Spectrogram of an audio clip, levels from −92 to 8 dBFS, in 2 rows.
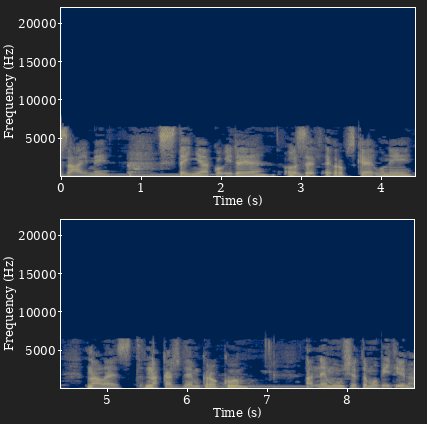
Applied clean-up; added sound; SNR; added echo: classical method Wiener filter.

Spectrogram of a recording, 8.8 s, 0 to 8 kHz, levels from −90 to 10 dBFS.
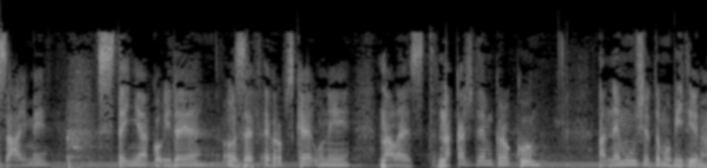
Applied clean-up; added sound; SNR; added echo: none; Bowed string instrument; 15 dB; none.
